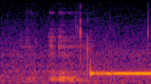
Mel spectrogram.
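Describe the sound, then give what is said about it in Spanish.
A telephone line tone sounds while a call is placed to a home: faint line noise first, then one steady, mid-pitched electronic tone that holds unbroken to the end. “Ahí estamos llamando a la Casa de Norma y del Gallego.”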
